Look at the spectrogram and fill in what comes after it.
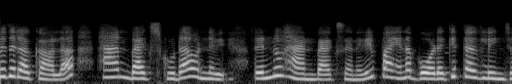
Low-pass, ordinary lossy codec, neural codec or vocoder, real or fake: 7.2 kHz; MP3, 48 kbps; codec, 16 kHz, 0.7 kbps, FocalCodec; fake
